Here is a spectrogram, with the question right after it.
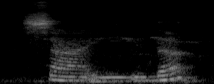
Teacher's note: Aqui está em posição de paroxítona. Olha só. A sílaba mais forte é a penúltima.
